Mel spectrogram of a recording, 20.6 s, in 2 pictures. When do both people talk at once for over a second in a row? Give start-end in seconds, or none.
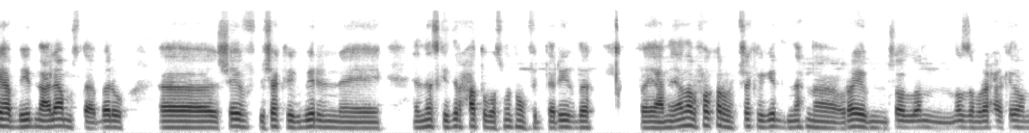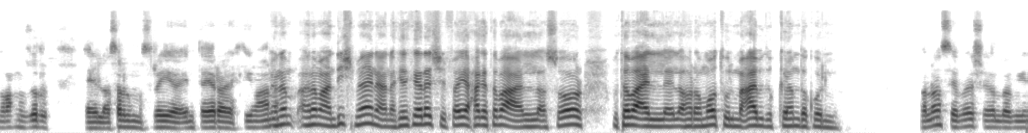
none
